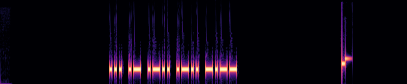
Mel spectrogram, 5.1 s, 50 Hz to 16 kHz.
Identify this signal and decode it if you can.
Morse code, heard as a keyed tone, about 39 wpm, 700 Hz. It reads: SALLY
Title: USA Common Names - 40wpm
